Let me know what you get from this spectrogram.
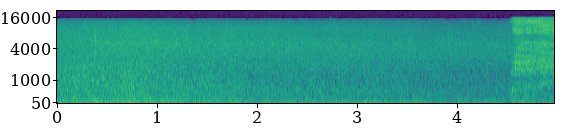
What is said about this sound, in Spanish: Sí, menuda tormenta.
